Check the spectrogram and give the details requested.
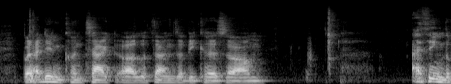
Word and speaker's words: Lufthansa: flown with them before in English people usually say Lufthansa but in German we say Lufthansa so the emphasis on the first syllable Lufthansa versus Lufthansa that's kind of crazy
